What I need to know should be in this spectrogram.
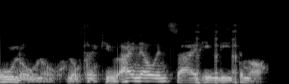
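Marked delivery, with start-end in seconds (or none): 0.0-1.2 deep, dropped, put-on low voice. Retelling father politely refusing the aunt's cookies, imitating father's deep voice. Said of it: "He's got a deep voice".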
